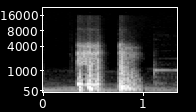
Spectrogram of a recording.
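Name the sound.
imitated throat clearing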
